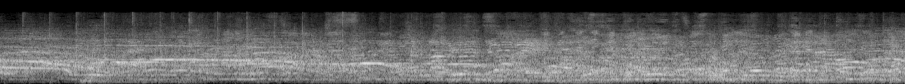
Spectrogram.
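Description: A large crowd chatters and cheers in a large echoing hall.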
